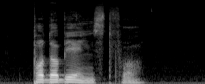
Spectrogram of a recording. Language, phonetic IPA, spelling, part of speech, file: Polish, [ˌpɔdɔˈbʲjɛ̇̃j̃stfɔ], podobieństwo, noun, Pl-podobieństwo.ogg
